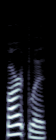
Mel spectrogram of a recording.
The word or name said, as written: bartlett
